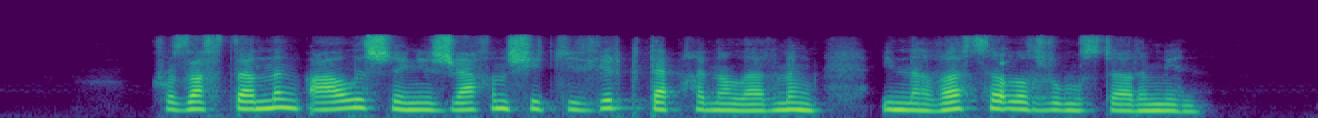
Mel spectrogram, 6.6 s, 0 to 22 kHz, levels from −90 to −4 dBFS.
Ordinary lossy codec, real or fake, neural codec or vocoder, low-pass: none; fake; codec, 16 kHz in and 24 kHz out, 0.6 kbps, FocalCodec, streaming, 2048 codes; 7.2 kHz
